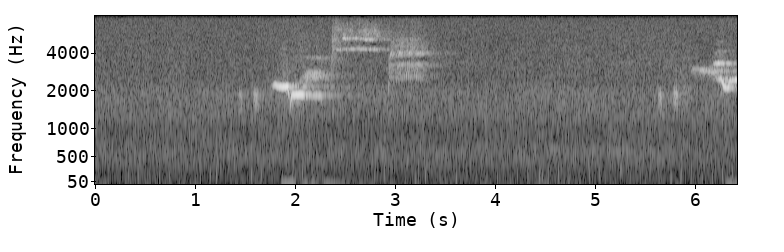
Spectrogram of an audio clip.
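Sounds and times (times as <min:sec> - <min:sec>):
low hiss: 0:00.0 - 0:06.4
wood thrush fluted song with ringing trill: 0:01.4 - 0:03.5, 0:05.6 - 0:06.4.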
